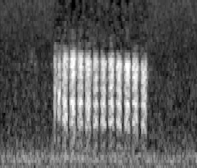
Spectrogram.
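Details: Single dry, croaking rattle of Baillon's crake, around eleven fast, even pulses lasting about a second, set in quiet low background noise.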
